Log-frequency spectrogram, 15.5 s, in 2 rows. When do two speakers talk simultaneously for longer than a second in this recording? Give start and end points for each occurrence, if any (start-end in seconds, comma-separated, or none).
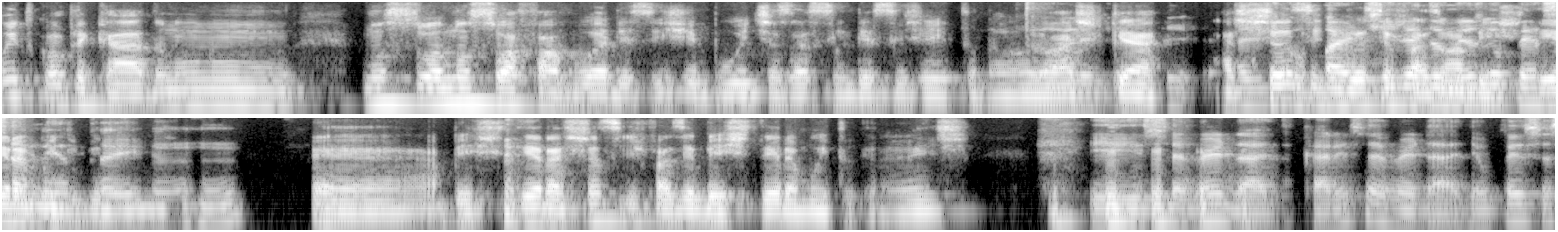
6.2-8.7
